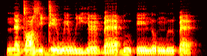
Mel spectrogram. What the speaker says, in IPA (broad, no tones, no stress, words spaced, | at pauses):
nædɑzi dewẽ wijæ̃ɓæɓu ʔẽno ŋ͡mɯɓæ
